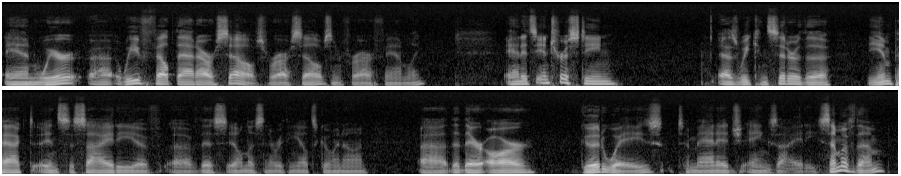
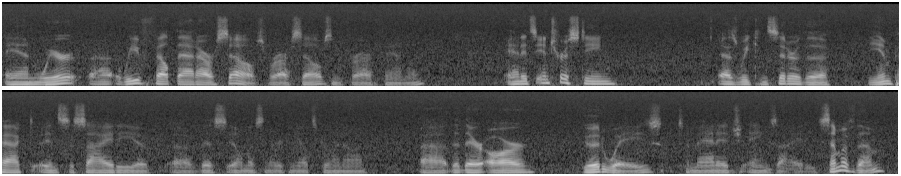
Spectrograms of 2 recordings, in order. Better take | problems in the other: first | hiss; loud; throughout; 8 dB below the speech; faint in the first

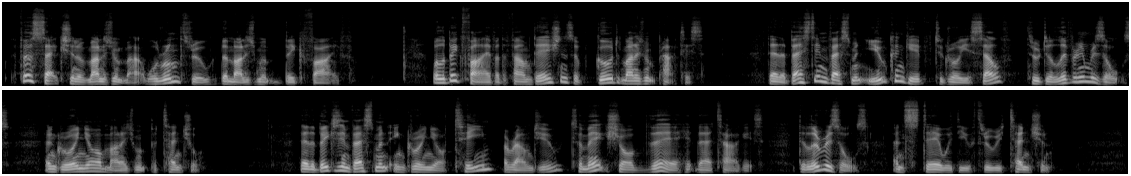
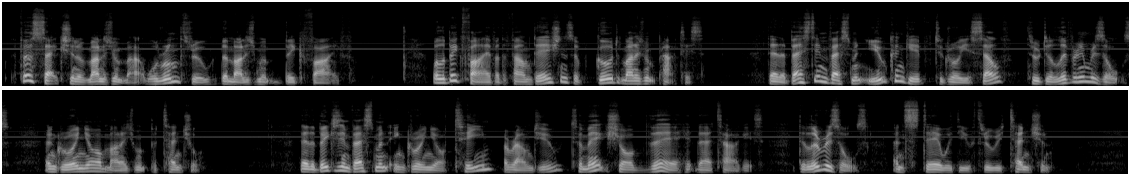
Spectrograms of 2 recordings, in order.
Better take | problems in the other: first | high-pitched whine; faint; throughout; 2 kHz, 25 dB below the speech

